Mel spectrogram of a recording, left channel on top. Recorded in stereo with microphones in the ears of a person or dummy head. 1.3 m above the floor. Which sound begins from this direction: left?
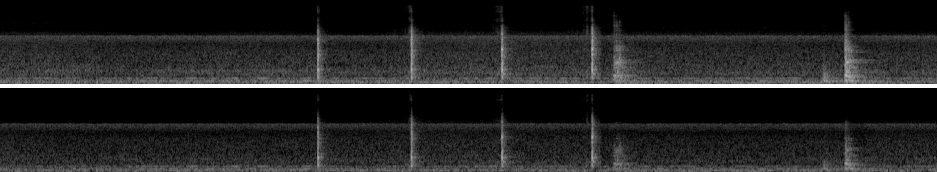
Tapping, at 6.1 s.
